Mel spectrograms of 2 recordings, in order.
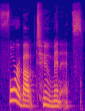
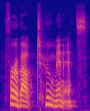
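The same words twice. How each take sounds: First: 'For' is said with its full vowel. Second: 'For' is reduced to a weak 'fur'. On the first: "the first time I pronounced it for" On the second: "the second time I pronounced it fur"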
